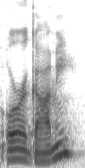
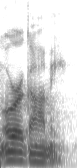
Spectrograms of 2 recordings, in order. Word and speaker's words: origami: This is a Japanese word, but we have an American pronunciation. Ora, origami. 4 syllables. Origami. Put the stress on the first syllable and the third syllable.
